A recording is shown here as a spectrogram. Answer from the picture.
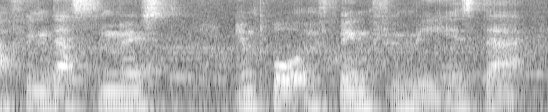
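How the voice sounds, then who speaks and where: A man talks at a medium pitch amid noticeable background noise and audible room echo. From Birmingham, England. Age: 30s. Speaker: podcast co-host. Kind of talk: casual chat.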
